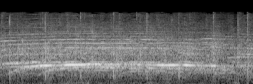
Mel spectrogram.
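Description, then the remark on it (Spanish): A crowd applauds a woman being honored, many hands clapping in a dense, loud wash that holds for a few seconds, with a faint sustained tone or cheer running underneath. “mas, gente, uma grande salva de palmas para essa cega honorária,”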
